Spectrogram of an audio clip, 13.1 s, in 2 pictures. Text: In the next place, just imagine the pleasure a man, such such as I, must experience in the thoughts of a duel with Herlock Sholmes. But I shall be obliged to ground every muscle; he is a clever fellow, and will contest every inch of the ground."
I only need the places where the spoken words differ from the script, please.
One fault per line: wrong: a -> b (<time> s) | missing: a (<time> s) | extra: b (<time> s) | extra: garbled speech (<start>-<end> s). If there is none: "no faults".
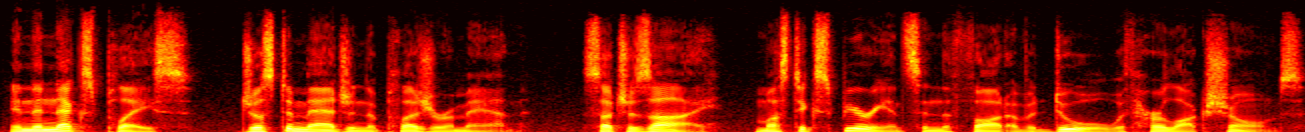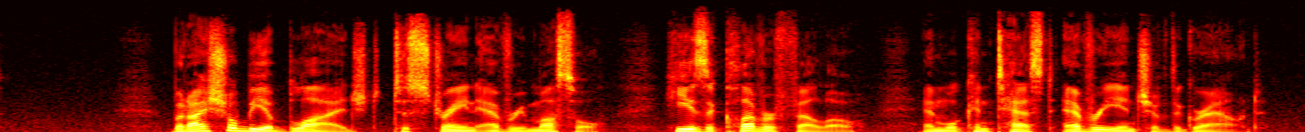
missing: such (3.1 s)
wrong: thoughts -> thought (4.8 s)
wrong: ground -> strain (8.6 s)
